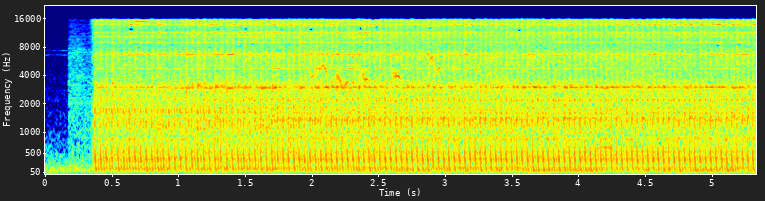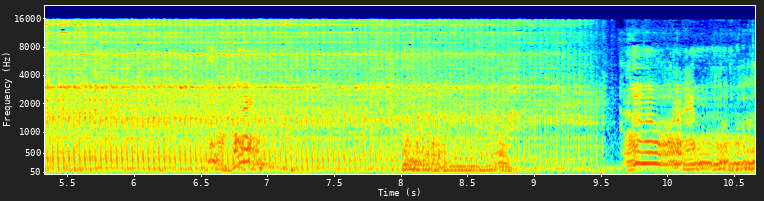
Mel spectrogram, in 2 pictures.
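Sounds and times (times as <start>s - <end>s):
jackhammer drilling in the street: 0.0s - 9.7s
growl-like sound: 8.0s - 10.6s.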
